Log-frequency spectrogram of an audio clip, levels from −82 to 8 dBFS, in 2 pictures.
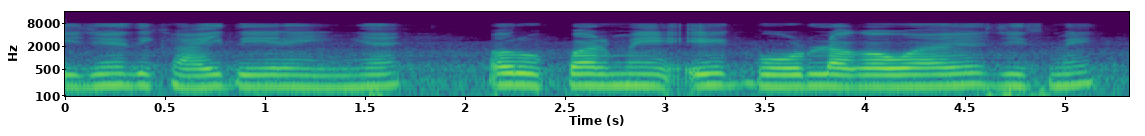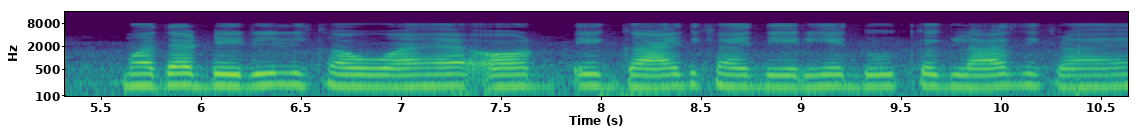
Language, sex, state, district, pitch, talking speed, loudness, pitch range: Hindi, female, Uttarakhand, Uttarkashi, 180 Hz, 190 wpm, -15 LUFS, 175-185 Hz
